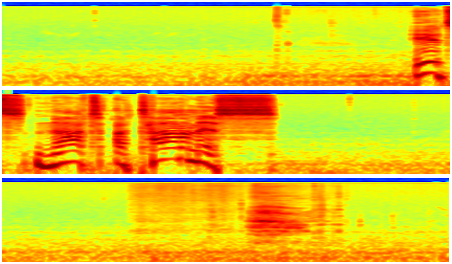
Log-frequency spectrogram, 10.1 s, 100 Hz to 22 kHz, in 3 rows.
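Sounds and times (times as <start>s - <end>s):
low rumble in car cabin: 0.0s - 10.0s
man sighing: 8.6s - 9.2s.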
